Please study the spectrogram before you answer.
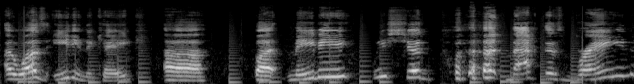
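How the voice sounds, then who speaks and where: A woman's voice: fairly high pitch, lively intonation, slow pace, fairly bright tone, soft background music, exaggerated voice, poor audio. A woman playing a cheerful, blundering nurse in a goofy cartoon fan dub. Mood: sheepish.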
